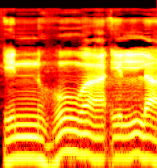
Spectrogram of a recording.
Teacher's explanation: ইল্লার মধ্যে লাম মোটা এক আলিফ টান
